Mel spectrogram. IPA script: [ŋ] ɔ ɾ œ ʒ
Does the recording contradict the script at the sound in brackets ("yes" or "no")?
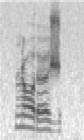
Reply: yes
